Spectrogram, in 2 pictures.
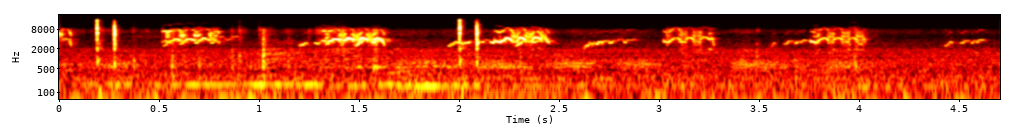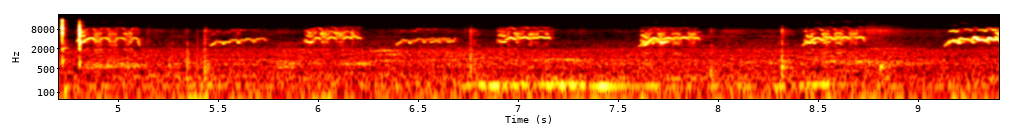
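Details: Budgerigar chicks being fed by their mother, giving a rapid series of short, harsh, buzzy rasping calls in quick bursts, with a few sharp clicks and low hum beneath.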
